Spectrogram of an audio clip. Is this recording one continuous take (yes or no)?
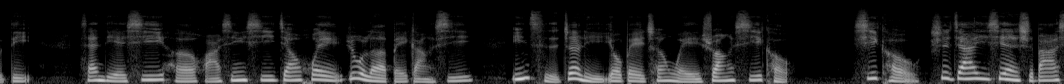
yes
